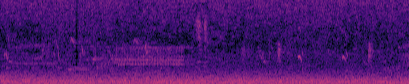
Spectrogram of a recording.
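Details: Steady, dense engine or aircraft drone covers the whole recording, with no animal voice standing out.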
